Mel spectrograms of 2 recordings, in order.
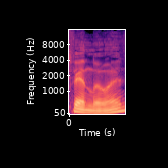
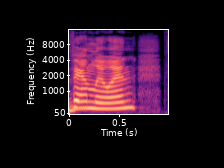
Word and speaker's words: Van Leeuwen: I am terribly upset I wasn't there, but I did get invited to Van, I don't know how to pronounce it, Van Leeuwen. – The ice cream? – The ice cream place. – I think it's Van Leeuwen. – Van Leeuwen.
